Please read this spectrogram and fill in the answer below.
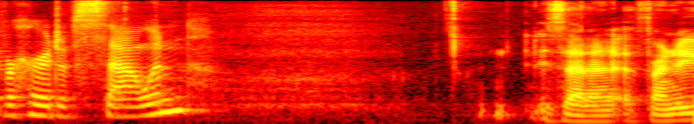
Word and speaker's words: Samhain: celtic festival of samhain that's samhain not sam haynes i watched this video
